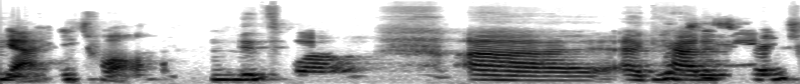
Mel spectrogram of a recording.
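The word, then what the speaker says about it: Étoile: Did I pronounce that correctly? Yeah, ITWA.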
